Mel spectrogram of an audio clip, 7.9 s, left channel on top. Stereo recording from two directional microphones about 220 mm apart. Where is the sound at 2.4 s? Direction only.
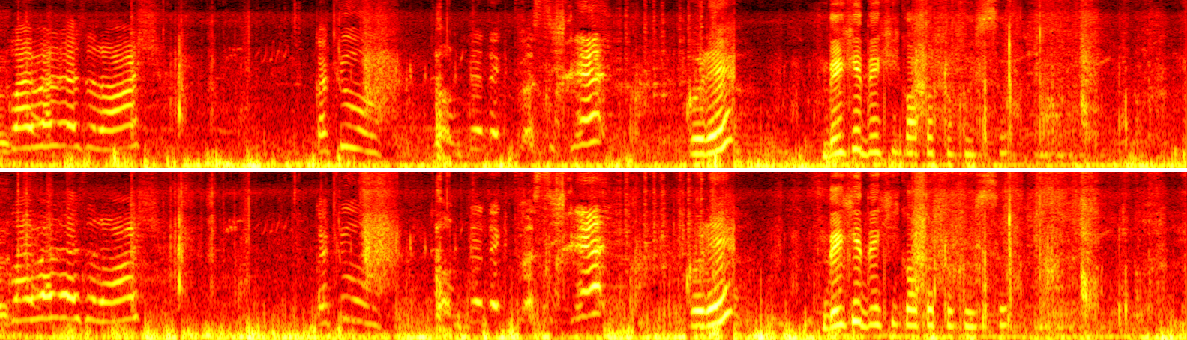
50° right (ahead or behind).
